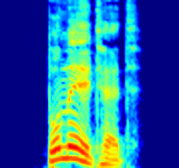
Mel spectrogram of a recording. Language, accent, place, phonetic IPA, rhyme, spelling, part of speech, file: German, Germany, Berlin, [ˈbʊml̩tət], -ʊml̩tət, bummeltet, verb, De-bummeltet.ogg
- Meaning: inflection of bummeln: 1. second-person plural preterite 2. second-person plural subjunctive II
